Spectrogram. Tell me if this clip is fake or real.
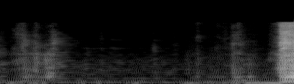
fake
